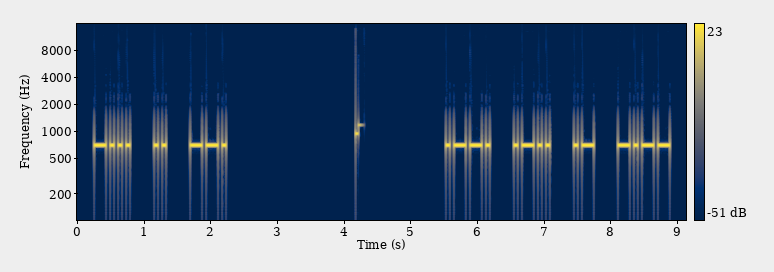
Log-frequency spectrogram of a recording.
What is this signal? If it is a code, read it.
Morse code, heard as a keyed tone, about 20 wpm, spaced as for 15 wpm, 700 Hz. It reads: BIG PLAY
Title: 237 Lesson 38f - Letter q - Words 20wpm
